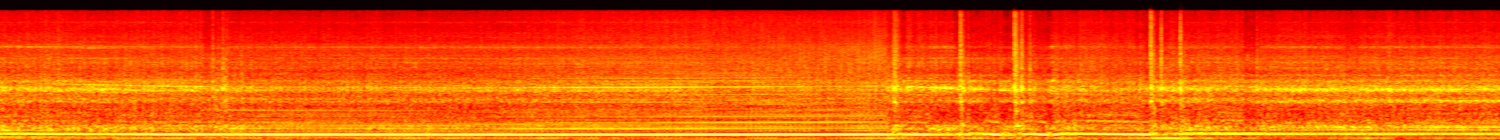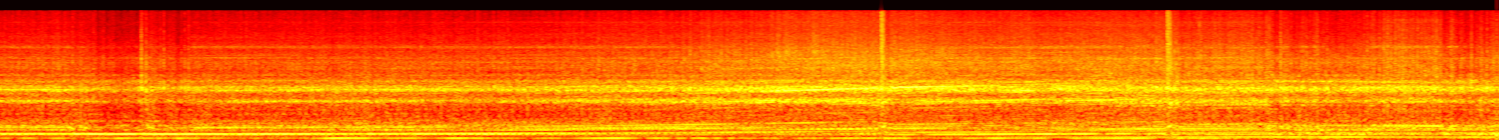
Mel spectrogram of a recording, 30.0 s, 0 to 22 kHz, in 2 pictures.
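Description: A 2-litre sports sedan race car's engine heard from inside the cockpit, running at fairly steady revs. The note breaks up about ten seconds in, and the revs rise slowly a little past twenty seconds.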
